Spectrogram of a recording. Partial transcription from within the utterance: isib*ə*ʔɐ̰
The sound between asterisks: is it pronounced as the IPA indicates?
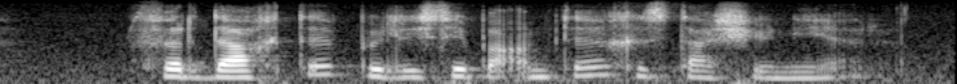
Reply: yes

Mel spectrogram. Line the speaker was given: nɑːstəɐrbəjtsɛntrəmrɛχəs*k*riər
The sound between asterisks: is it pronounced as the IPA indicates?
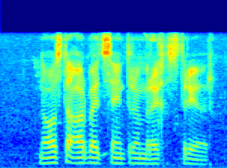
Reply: no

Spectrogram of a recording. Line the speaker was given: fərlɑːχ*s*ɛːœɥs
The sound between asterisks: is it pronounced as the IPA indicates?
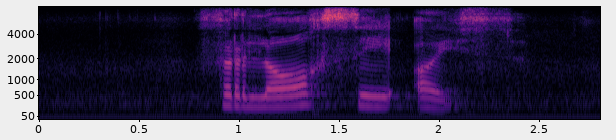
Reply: yes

